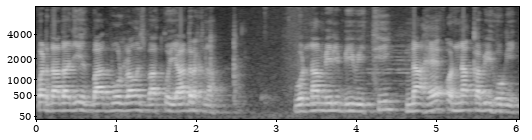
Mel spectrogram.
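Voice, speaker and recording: A man's voice: a little high, level tone, normal speed, a little hiss or hum, lightly acted. An actor playing a defiant young grandson who argues earnestly with his grandfather. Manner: earnest, arguing. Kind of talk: low-budget Hindi drama acting. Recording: echoey room.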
